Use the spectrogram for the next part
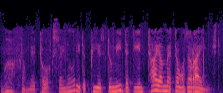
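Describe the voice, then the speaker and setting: A humble, superstitious local guide from an old radio adventure. He tells things formally and haltingly, with solemn courtesy. The sound is dull and narrow. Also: on the high side, gravelly, slightly rough. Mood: confiding. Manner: formal, halting, florid storytelling. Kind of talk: old-fashioned radio serial acting. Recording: dull, band-limited old radio recording.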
